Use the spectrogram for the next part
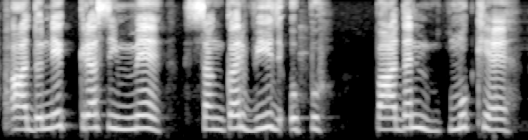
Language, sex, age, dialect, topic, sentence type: Hindi, female, 46-50, Kanauji Braj Bhasha, agriculture, statement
